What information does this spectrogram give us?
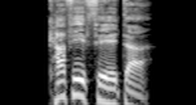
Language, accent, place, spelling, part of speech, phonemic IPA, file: German, Germany, Berlin, Kaffeefilter, noun, /ˈkafefɪltɐ/, De-Kaffeefilter.ogg
- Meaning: coffee filter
